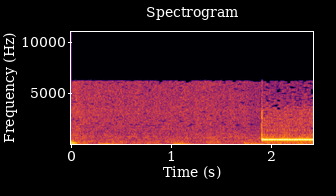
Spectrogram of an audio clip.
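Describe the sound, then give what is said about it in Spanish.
A telephone ringing tone on a call sounds after a stretch of low hiss: a loud, steady, even tone starts abruptly and holds to the end. “Le están llamando.”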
